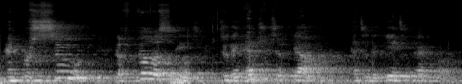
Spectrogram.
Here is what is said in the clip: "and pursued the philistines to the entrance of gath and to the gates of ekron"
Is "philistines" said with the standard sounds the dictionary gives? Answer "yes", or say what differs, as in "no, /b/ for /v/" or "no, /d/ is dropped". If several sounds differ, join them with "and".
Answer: yes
